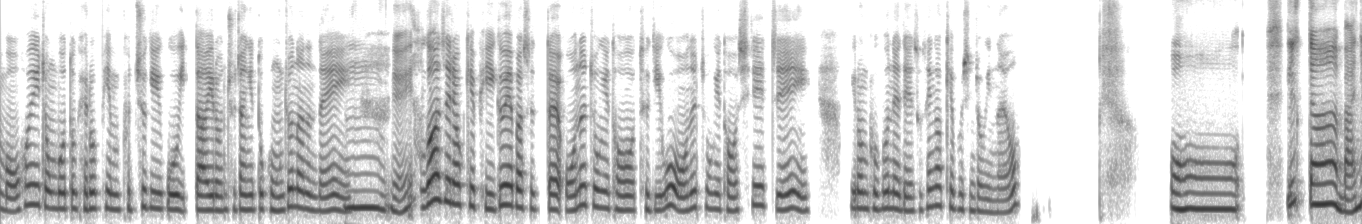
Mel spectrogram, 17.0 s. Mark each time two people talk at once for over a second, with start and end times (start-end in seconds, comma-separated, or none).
none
